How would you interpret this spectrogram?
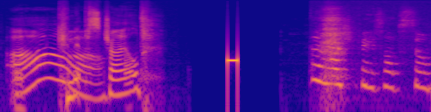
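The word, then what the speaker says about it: Knipschild: It's Nip's child with a silent K, I assume silent, at the beginning. Oh. Knip's child.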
